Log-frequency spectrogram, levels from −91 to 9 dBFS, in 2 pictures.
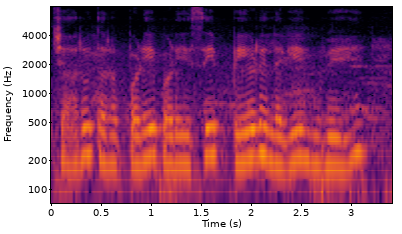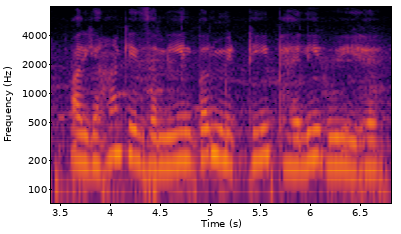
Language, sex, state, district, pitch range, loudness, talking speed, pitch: Hindi, female, Bihar, Gopalganj, 175-210 Hz, -27 LUFS, 165 wpm, 190 Hz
